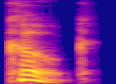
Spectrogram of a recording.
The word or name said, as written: coke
